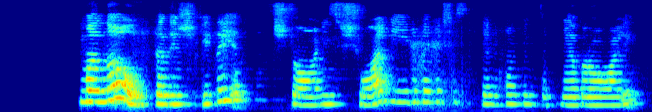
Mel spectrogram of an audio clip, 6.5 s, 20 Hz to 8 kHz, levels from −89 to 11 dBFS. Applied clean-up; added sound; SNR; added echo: neural mask model DeepFilterNet 3.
